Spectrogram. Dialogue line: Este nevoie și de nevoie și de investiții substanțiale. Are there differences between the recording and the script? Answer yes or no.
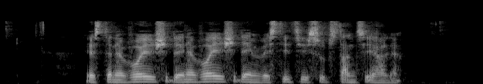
no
